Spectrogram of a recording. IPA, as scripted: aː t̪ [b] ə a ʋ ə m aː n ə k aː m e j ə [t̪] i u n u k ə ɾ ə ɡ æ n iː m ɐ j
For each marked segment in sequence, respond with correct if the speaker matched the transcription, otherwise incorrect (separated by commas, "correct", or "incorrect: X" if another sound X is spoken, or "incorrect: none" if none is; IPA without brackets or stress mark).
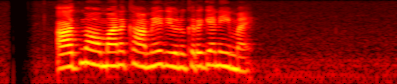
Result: incorrect: m, incorrect: d̪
